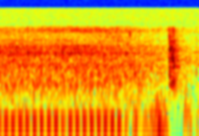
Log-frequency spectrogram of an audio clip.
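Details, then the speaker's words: Yamaha Mio J scooter with the rough, con-rod-like knocking gone: smooth, even putter about thirteen beats a second with no knocking or rattle; clean, normal idle. "Ya udah keren Bro suaranya udah keren udah kayak suara motor kalau tadi suaranya kayak mesin.rx"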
